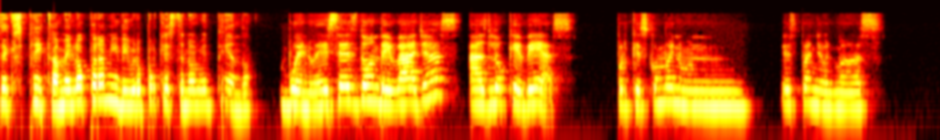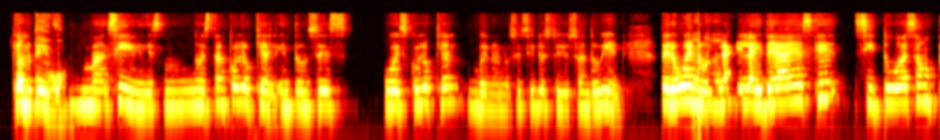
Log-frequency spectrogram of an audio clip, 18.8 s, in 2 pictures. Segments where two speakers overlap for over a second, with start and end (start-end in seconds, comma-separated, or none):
none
